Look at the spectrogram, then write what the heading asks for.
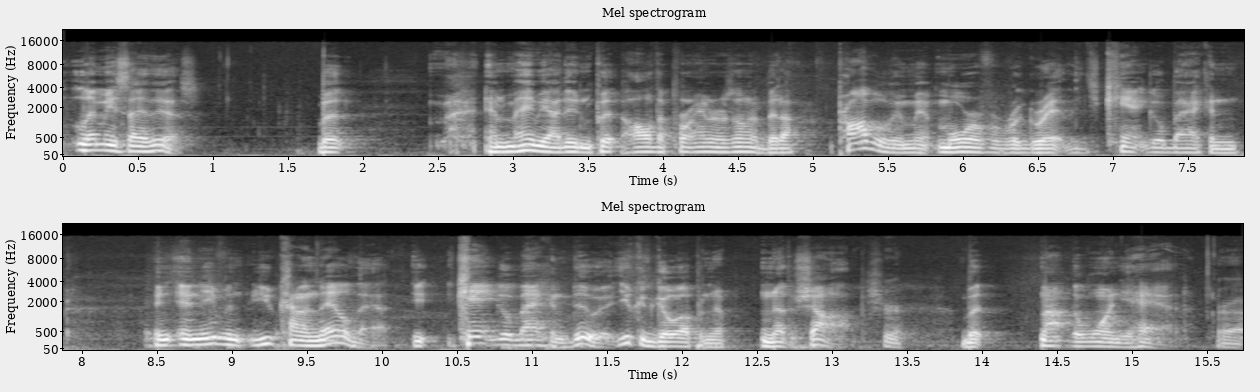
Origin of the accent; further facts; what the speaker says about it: Eastern Valley, Alabama, United States; I grew up in Eastern Valley.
